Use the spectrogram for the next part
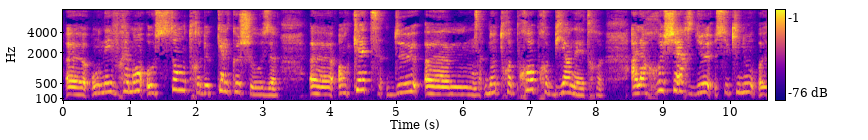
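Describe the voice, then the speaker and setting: A French woman reads oracle cards in a soft, hesitant way, her voice hoarse from a cold. Her tone is mellow and dark, and her pitch sits in the middle. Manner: gentle, many hesitations. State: has a cold, hoarse and coughing. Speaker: tarot and oracle card reader. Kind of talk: weekly card reading guidance.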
